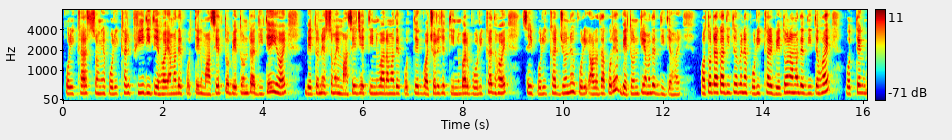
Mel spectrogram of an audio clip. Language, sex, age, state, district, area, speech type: Bengali, female, 60+, West Bengal, Purba Medinipur, rural, spontaneous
